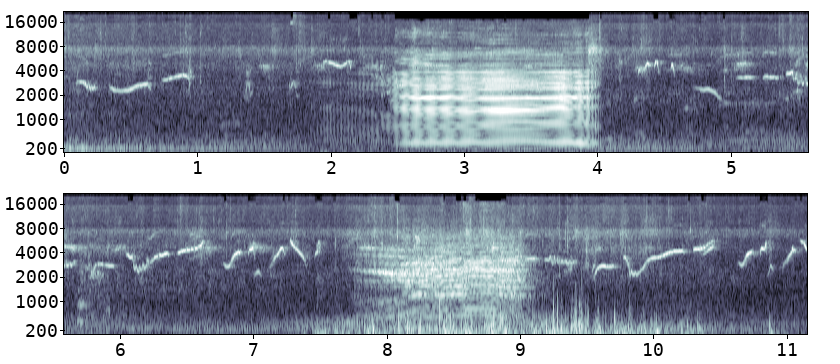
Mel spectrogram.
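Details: Calves among a herd of cows herded in the morning, wandering for food: two drawn-out moos, the first steady and clear for about one and a half seconds, the second rougher and noisier, with birds chirping throughout.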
